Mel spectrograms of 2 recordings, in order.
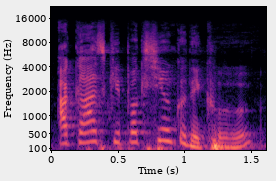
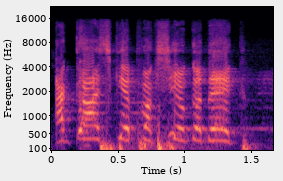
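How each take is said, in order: First: It is read in a soft, gentle tone. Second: It is read in a sharp, scolding tone. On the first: It is just a pleasant observation. The speaker calls it wrong. "ऐसे नहीं पढ़" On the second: It is a rebuke to the believers. The speaker calls it right. "डांट है ये"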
